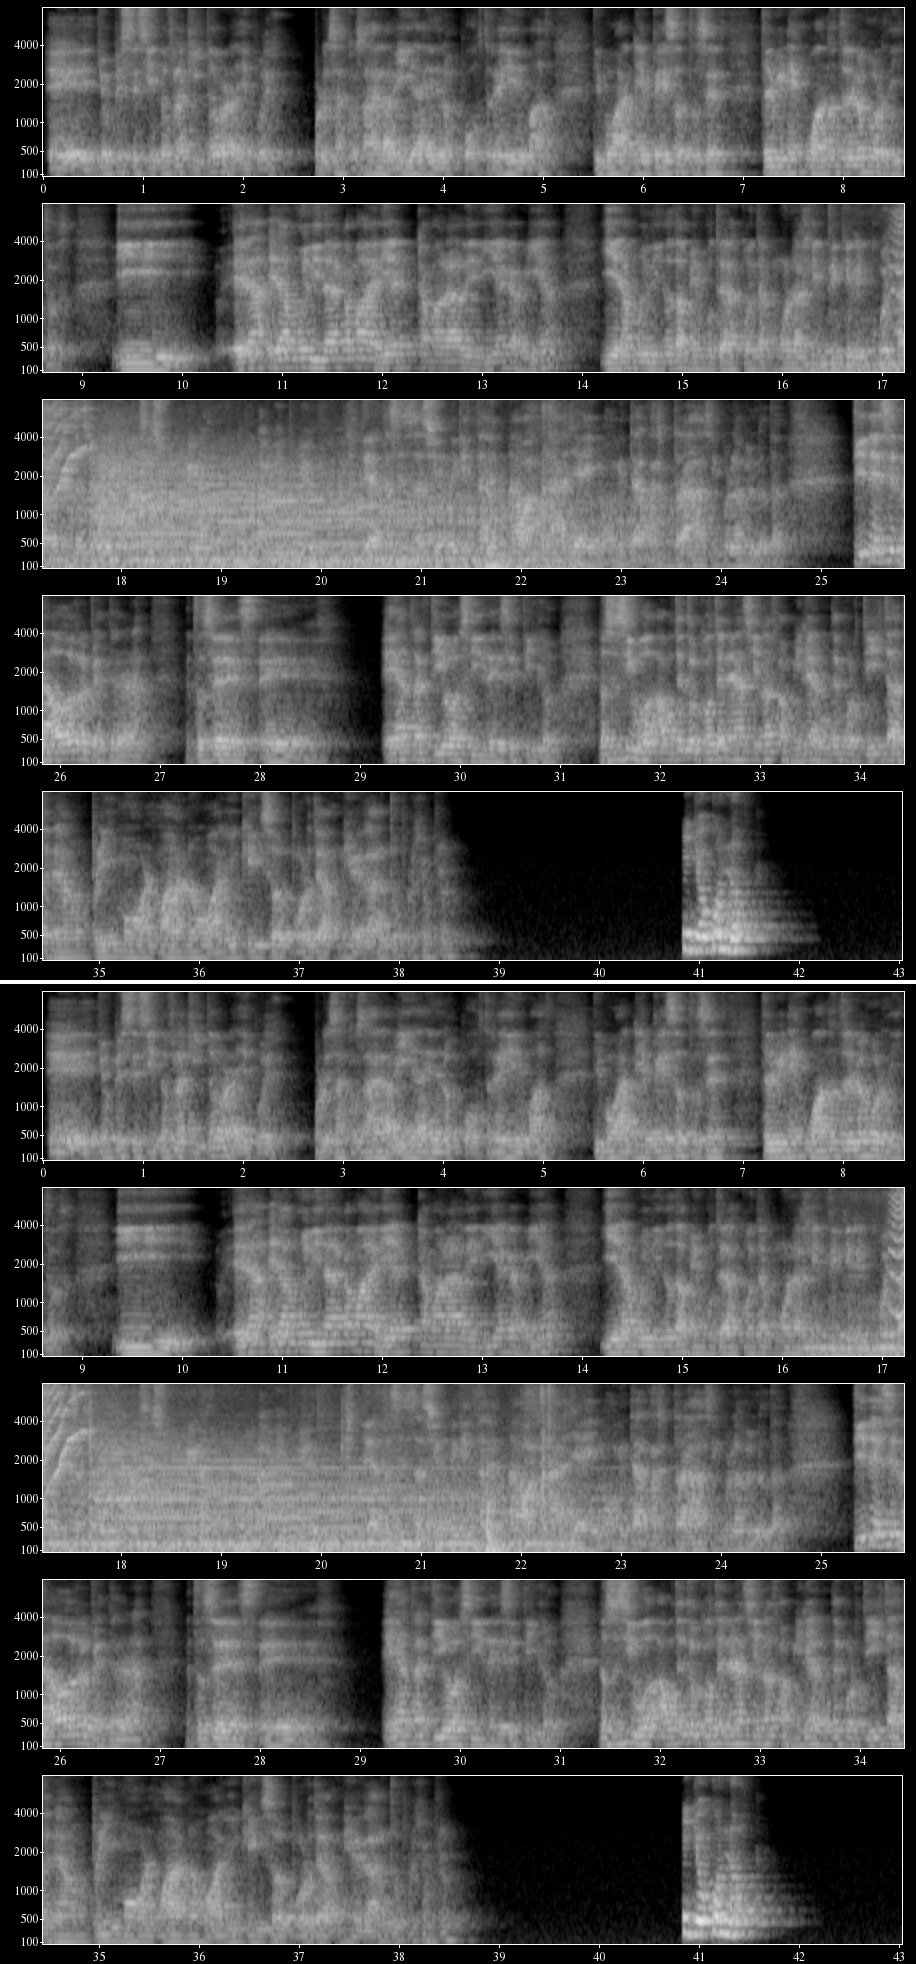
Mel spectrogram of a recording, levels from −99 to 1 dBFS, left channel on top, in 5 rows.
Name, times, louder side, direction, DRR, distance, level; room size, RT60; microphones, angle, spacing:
voice 1, 0.0-2.3 2.7-10.1 10.3-28.7 29.2-38.5, left 1 dB, 20° left, -3 dB, 0.8 m, -31 dB
sound 1, 16.0-22.5, right 4 dB, 85° right, 0.5 m, -29 dB
sound 2, 17.4-23.7, left 2 dB, 60° left, 1.0 m, -31 dB
voice 2, 40.8-41.6, right 2 dB, 20° right, -1 dB, 0.3 m, -20 dB
3.9 x 2.0 x 3.1 m, 0.72 s
head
